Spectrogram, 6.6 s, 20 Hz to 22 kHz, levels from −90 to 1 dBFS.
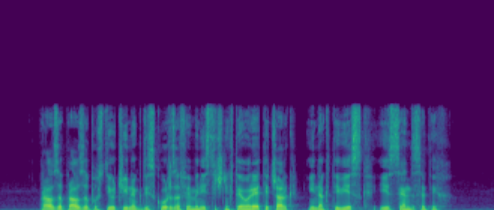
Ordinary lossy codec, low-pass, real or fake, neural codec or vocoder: none; 10.8 kHz; fake; vocoder, 24 kHz, 100 mel bands, Vocos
